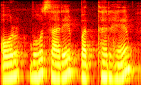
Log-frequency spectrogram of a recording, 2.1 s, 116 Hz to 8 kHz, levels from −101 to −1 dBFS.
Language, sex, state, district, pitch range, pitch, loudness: Hindi, female, Arunachal Pradesh, Papum Pare, 165-195 Hz, 175 Hz, -16 LUFS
